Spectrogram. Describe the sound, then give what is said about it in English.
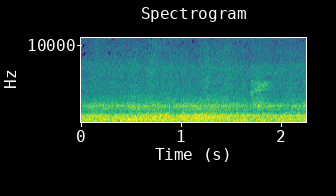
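Steady, dense rumble of a moving train heard from inside coach J, the first class carriage, on a train going to Norwich, with continuous mid-range roar and faint rattling, fairly loud and unbroken throughout, no voices. “I am sitting in coach J, which is our first class carriage.”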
